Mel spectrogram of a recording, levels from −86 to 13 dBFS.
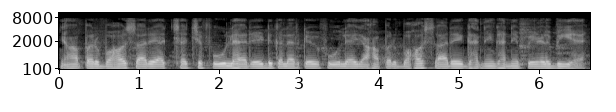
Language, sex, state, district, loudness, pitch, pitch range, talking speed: Hindi, male, Jharkhand, Ranchi, -15 LUFS, 120 Hz, 115-125 Hz, 180 wpm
